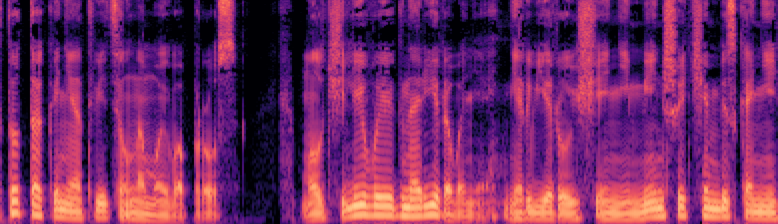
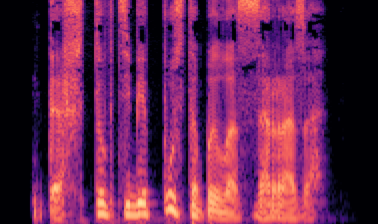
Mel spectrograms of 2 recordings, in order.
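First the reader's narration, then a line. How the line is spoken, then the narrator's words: Angry hiss. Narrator (Russian): прошипел я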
